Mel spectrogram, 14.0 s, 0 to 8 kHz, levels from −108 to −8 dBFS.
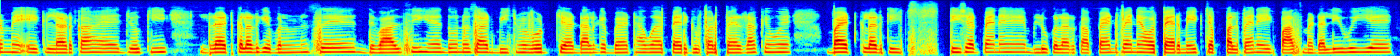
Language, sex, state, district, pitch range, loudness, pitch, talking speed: Hindi, female, Rajasthan, Nagaur, 190-210 Hz, -20 LUFS, 200 Hz, 250 wpm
